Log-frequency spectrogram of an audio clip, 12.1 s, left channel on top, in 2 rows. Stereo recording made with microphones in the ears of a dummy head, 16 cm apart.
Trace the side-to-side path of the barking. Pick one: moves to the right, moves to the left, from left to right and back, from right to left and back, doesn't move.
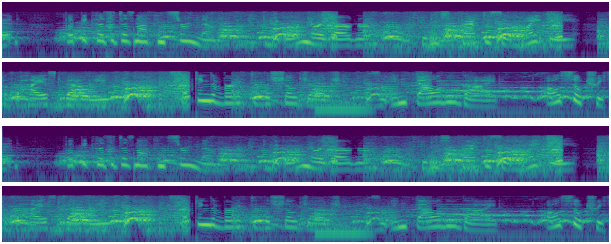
from left to right and back.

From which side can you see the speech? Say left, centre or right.
left.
